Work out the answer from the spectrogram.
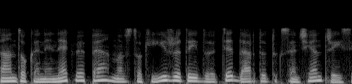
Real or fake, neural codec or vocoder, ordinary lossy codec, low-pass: fake; codec, 16 kHz, 0.3 kbps, FocalCodec; AAC, 48 kbps; 5.4 kHz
